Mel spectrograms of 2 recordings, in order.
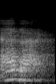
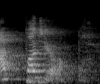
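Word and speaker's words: אבא: 유대인들도 아빠 그러고 아빠인데 요즘은 아바 이래 발음하지만은 원래 이 발음은 턱에 힘이 없고 이빨 다 빠진 사람들이 아바지. 원래는 그 히브리어로 하면 거기에 따깨시가 들어있어요. 아빠라 써놓고는 발음은 아바 이렇게. 본래대로 하면 아빠지 아빠. 우리도 아빠고 그도 아빠고 하나님은 아빠 아버지다.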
